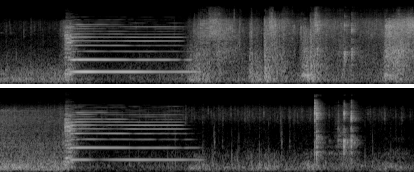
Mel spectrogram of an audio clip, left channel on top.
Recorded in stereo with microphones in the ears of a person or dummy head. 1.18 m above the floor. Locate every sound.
0.6 s a violin: 25° right (ahead or behind), 2.5 m
3.1 s crushing: 70° right (ahead or behind), 1.7 m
